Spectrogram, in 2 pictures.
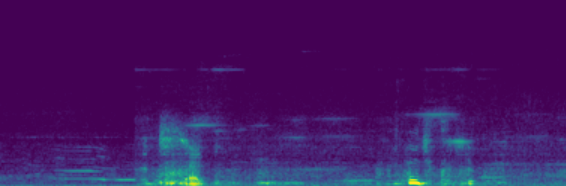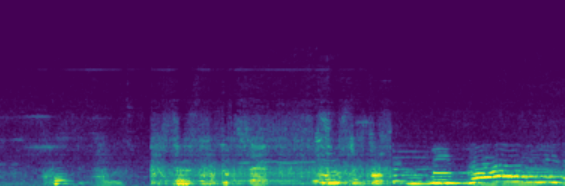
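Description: A radio crackles and whistles as it is tuned.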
